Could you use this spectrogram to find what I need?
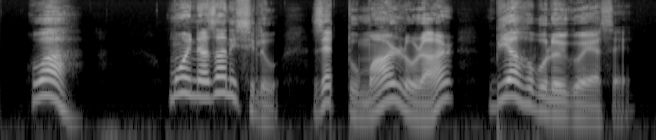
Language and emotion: Assamese, surprised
